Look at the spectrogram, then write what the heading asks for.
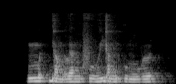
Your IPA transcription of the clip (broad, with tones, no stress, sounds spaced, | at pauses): m ɵ˨˥ t̚ j ɐ˨˩ m l ɐ˨˧ ŋ f uː˨˥ j ɐ˨˥ ŋ kʷ ɐ˨ ŋ w ɵ˧ t̚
